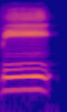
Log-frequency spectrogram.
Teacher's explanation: کھڑی زیر کو ہونٹوں کو نیچے کی طرف کھول کر تھوڑا سا کھینچ کر پڑھا جاتا ہے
